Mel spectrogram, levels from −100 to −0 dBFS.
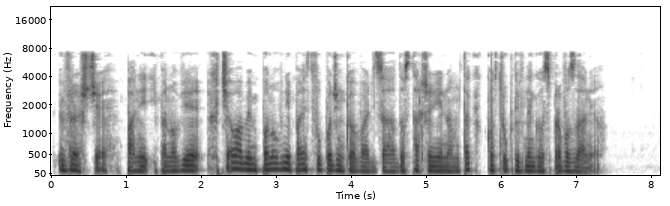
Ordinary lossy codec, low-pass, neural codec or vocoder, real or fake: MP3, 64 kbps; 7.2 kHz; none; real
